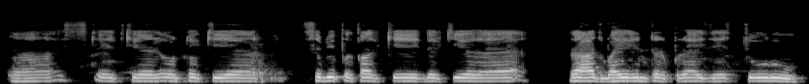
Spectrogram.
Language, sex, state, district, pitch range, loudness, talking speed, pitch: Rajasthani, male, Rajasthan, Churu, 150-160 Hz, -17 LUFS, 90 wpm, 155 Hz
